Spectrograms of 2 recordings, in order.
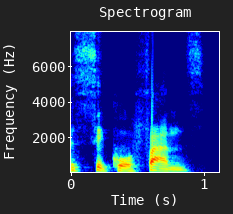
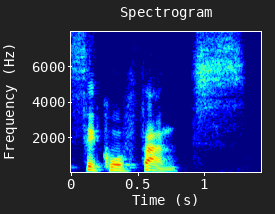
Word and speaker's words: sycophants: s-i-k-o and space f-a-n-s and they call it sicko fans that is not a word that is disgusting stop it the word is sycophants there's a way to spell it and there's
